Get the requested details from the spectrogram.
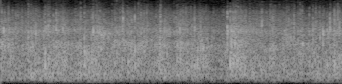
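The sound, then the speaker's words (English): An audience claps together after a prayer during a church service, a dense, steady wash of many hands with no single claps standing out, holding an even level throughout with a slight swell near the middle. “Clap.”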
